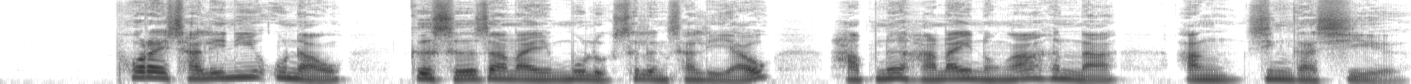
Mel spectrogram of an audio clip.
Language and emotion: Bodo, fearful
